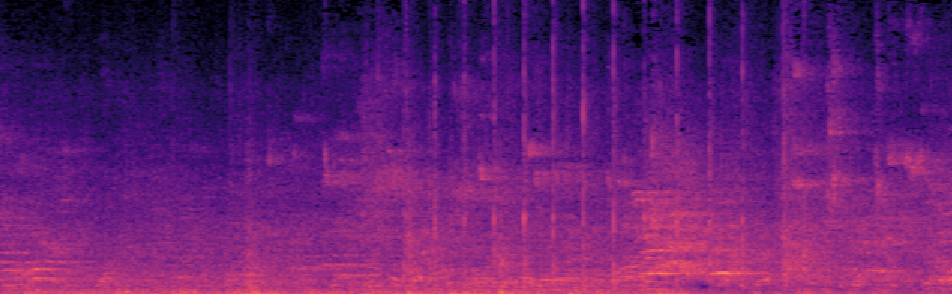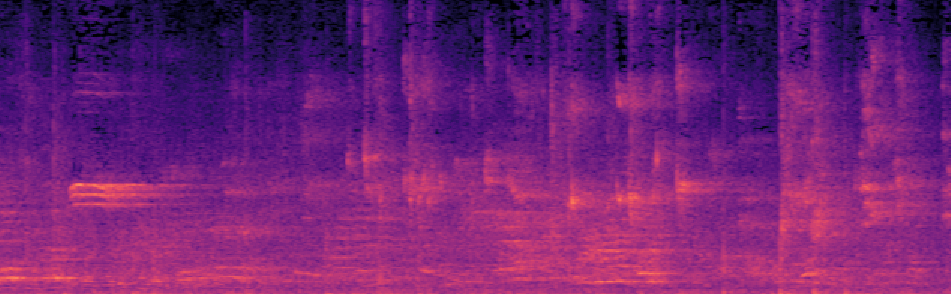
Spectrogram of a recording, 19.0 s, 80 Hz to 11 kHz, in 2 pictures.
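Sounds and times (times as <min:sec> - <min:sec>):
murmur of spectators' voices: 0:00.0 - 0:19.0.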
